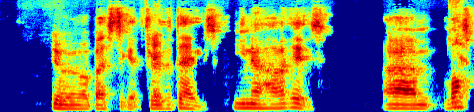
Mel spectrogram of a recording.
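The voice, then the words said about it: Slightly raspy voice. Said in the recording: “I have been ill. I'm still a little raspy.”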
